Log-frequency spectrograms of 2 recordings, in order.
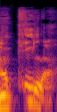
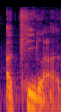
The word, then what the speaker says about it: Aquila: When you sit there and say, this is off of a Greek goddess, then it is an Aquila. – Yeah. – Aquila. Okay. – Yep. – And it clearly tells you how to break it down. And it is K-E-Y. It is not Q-E, it's Aquila. Yep. So that's the correct pronunciation.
